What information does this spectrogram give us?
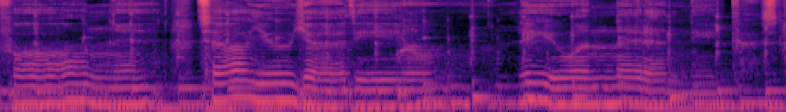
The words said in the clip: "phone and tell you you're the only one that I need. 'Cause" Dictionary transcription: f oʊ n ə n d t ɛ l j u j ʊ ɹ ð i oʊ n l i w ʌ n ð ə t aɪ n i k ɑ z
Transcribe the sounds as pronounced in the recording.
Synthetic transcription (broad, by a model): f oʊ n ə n t ɛ l j u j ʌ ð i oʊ l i w ʌ n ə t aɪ n i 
